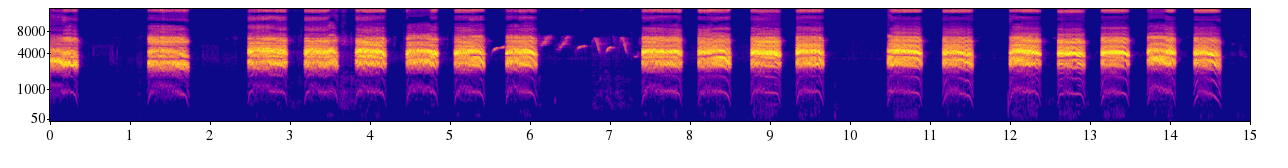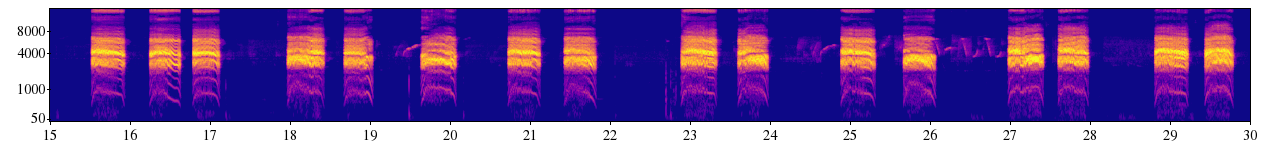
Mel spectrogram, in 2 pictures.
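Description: Indian roller giving loud, harsh calls over and over, each about half a second long, mostly in quick runs of two to five with short pauses between, and faint short chirps in some of the pauses.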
